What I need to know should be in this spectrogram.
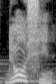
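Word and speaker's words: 両親: But the parents character you usually pronounce like oya. But since ryoshin is a compound that's kind of based off Chinese, I guess, you pronounce it shin.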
